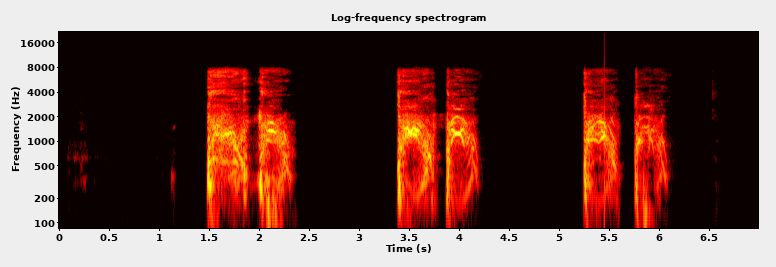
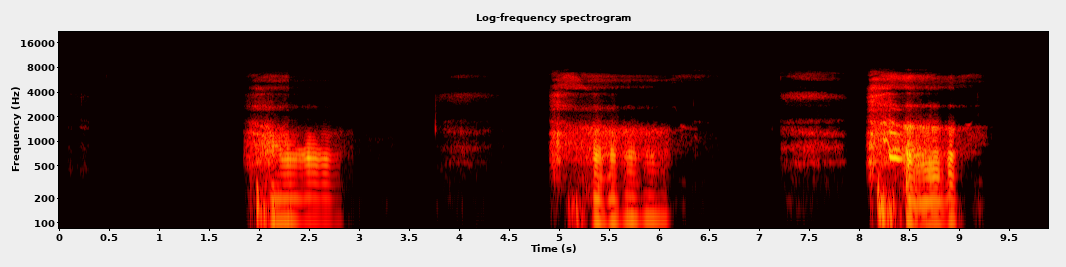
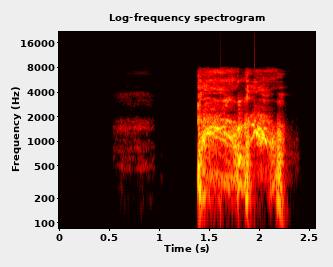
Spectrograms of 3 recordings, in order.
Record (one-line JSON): {"three_cough_length": "7.0 s", "three_cough_amplitude": 26459, "three_cough_signal_mean_std_ratio": 0.4, "exhalation_length": "9.9 s", "exhalation_amplitude": 14341, "exhalation_signal_mean_std_ratio": 0.4, "cough_length": "2.6 s", "cough_amplitude": 27910, "cough_signal_mean_std_ratio": 0.49, "survey_phase": "beta (2021-08-13 to 2022-03-07)", "age": "45-64", "gender": "Male", "wearing_mask": "No", "symptom_cough_any": true, "symptom_sore_throat": true, "symptom_fatigue": true, "symptom_headache": true, "symptom_onset": "4 days", "smoker_status": "Never smoked", "respiratory_condition_asthma": true, "respiratory_condition_other": false, "recruitment_source": "Test and Trace", "submission_delay": "2 days", "covid_test_result": "Positive", "covid_test_method": "RT-qPCR"}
